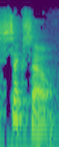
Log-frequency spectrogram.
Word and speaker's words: Xixo: I was just informed right now that it's like Xixo.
